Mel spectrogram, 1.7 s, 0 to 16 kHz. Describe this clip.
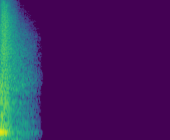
Snare 42 of the Zero Logic kit I made :DYou're not getting them all :
drum, zero, logic, snare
